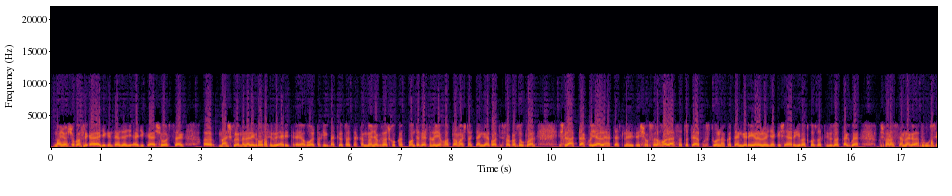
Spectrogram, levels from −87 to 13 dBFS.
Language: Hungarian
